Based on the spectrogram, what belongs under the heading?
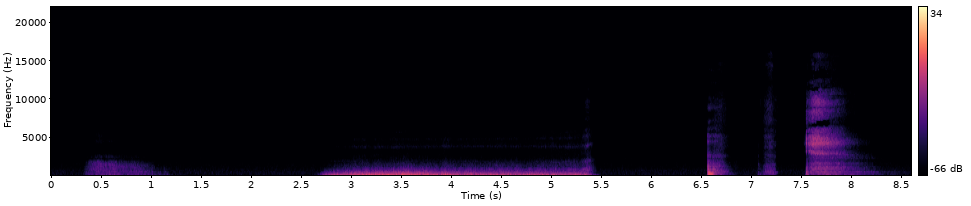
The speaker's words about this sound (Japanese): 感じていいんだよ、女の子のあったかい吐息で。お耳感じても恥ずかしくないよ。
